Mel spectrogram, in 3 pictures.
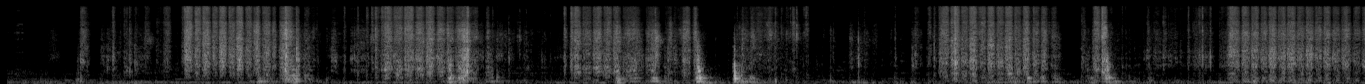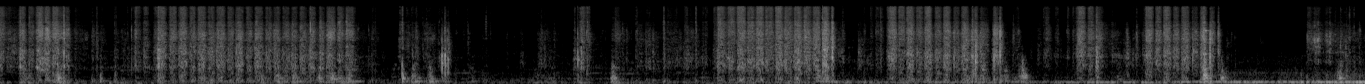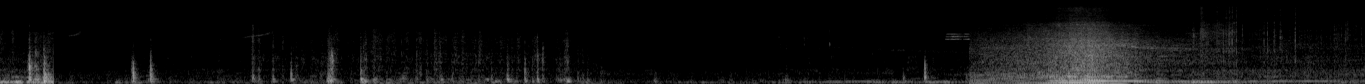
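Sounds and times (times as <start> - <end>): hacksaw cutting foam: 1.3 - 7.6, 9.1 - 17.9, 19.5 - 26.0.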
